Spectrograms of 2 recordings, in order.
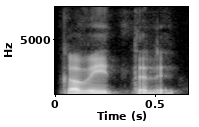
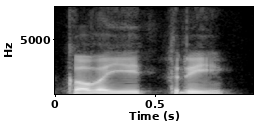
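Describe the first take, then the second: First: कवित्री cut to ka-vi-tri; wrong pronunciation. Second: Said in the usual way. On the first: Shown as a demonstration. Teacher contrasts for students, कवित्री a syllable short. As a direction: skip the यि in कवित्री. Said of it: "कवित्री नहीं होता". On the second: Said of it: "कवयित्री होता है".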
